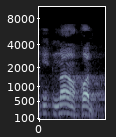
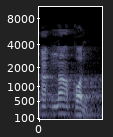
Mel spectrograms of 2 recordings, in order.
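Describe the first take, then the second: First: The word begins with an 'i' vowel. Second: The word begins with an 'a' vowel. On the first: "ada yang membaca dengan kasrah" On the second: "dibacanya a'naq"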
